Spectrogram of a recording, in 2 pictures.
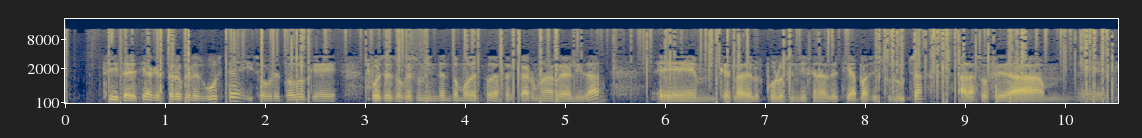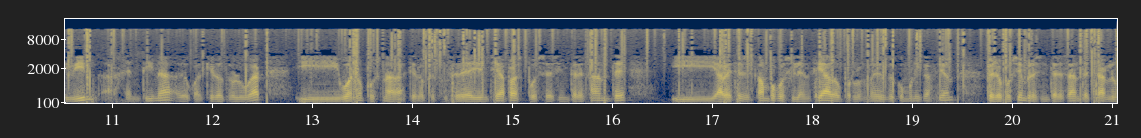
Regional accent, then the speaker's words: Basque Country, Spain; ahora que estoy otra vez en mi tierra, en el País Vasco

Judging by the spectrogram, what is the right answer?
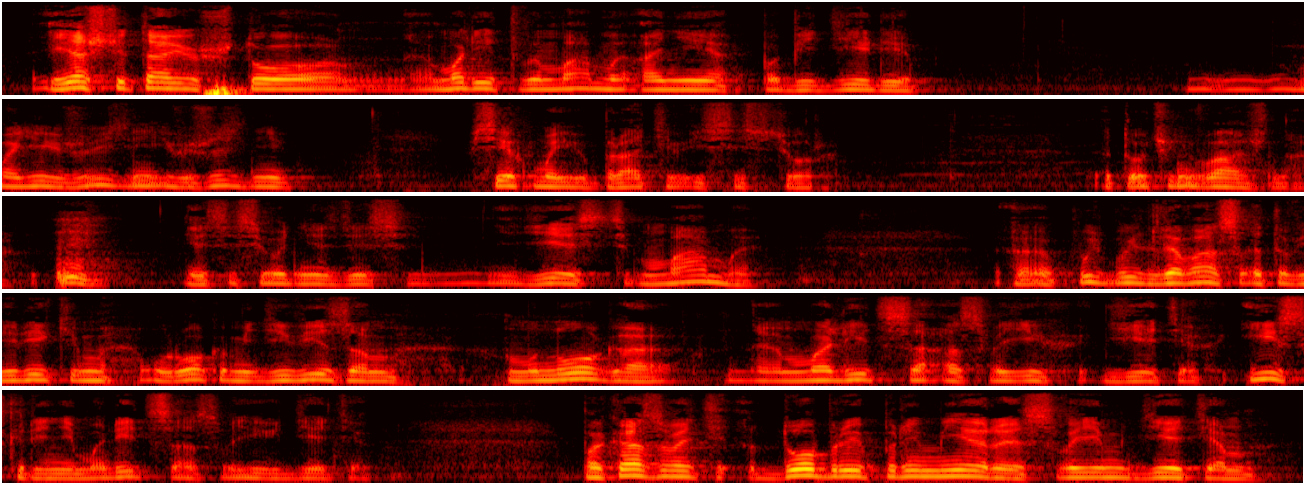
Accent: Brest Region, Belarus; Я родился здесь, в Белоруссии, в Брестской области, Драгичинский район, в сельской местности родился.

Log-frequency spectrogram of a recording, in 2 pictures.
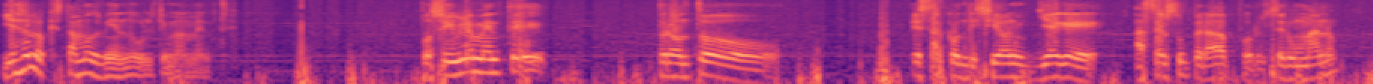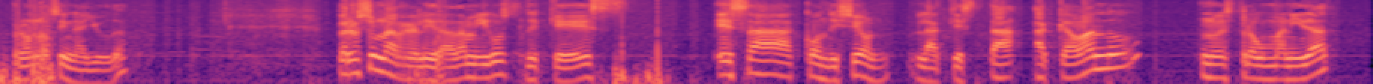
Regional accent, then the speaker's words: Mexico; no solo a nosotros como mexicanos, al resto de las poblaciones del mundo

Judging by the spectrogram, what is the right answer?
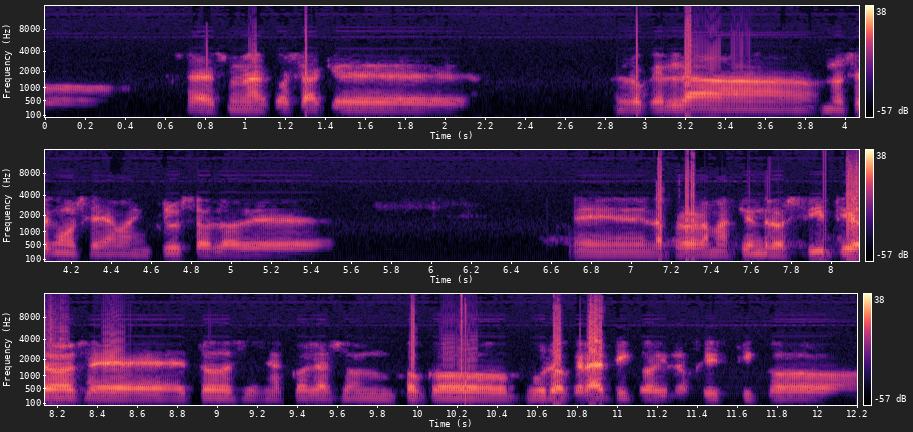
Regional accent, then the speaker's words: Matola, Valencian Community, Spain; Soy un chaval de Matola que nació entre Limoneros y Granados, con un algarrobo cerca

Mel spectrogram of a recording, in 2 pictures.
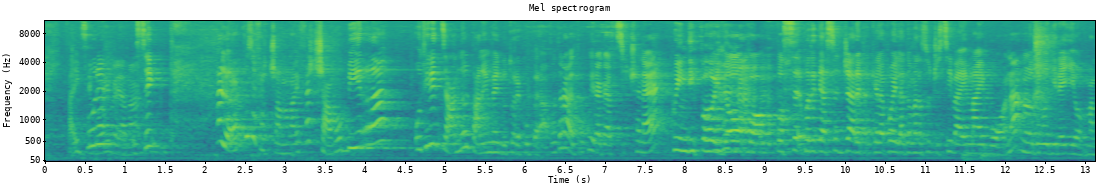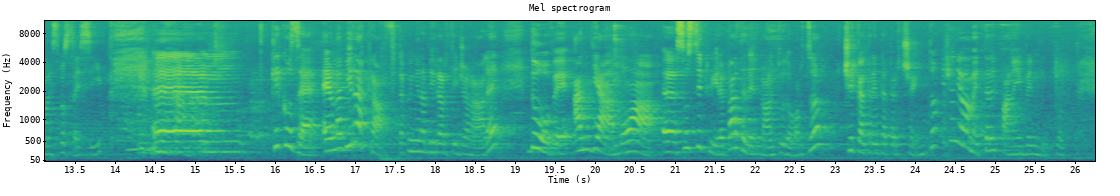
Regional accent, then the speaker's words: Turin, Piedmont, Italy; per noi da torinesi è un po' un arrivare nella città dove insomma accadono tante cose

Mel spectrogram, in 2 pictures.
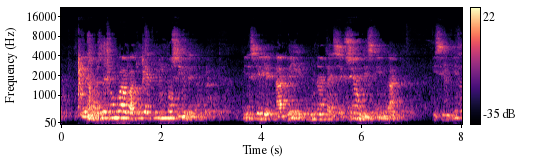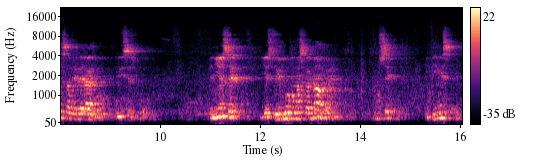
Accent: Peru; Yo provengo, como todo peruano, provengo de un ambiente igual que el de ustedes.

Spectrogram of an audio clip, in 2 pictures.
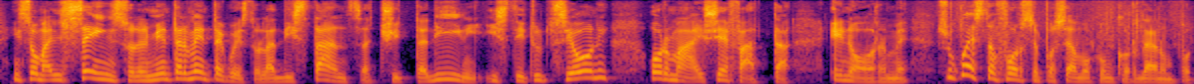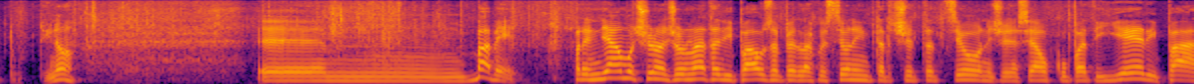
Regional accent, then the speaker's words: Sicily, Italy; io sono siciliana

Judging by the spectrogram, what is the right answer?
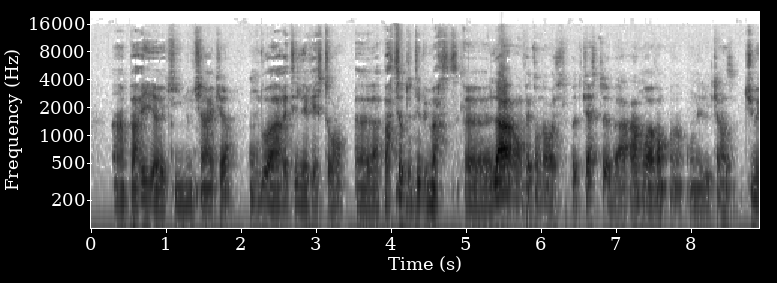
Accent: France; Je suis un bon français

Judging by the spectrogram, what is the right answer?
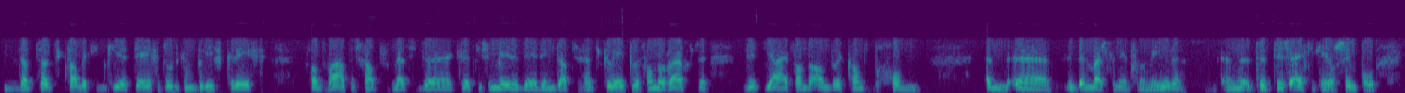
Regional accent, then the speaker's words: Amsterdam, North Holland, Netherlands; now in Dalfsen, Netherlands; Ik kom uit Amsterdam.

